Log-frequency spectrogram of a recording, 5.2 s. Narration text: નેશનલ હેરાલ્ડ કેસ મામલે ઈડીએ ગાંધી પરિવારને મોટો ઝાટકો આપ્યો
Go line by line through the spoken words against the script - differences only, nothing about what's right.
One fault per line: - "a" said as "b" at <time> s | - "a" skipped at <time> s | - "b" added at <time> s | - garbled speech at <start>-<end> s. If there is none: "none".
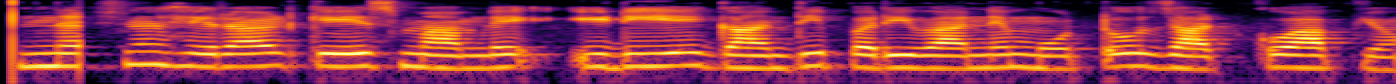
none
